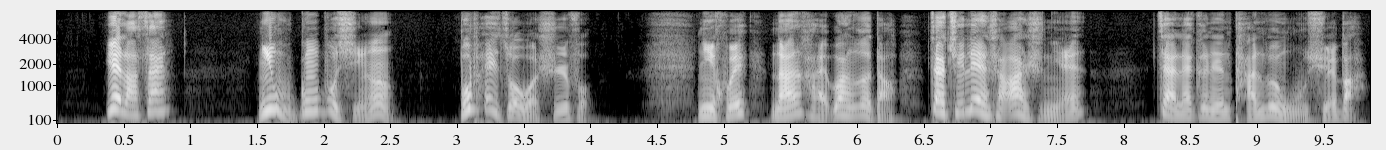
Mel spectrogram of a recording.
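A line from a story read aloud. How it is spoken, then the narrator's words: Eager interrupting. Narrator (Chinese): 段誉已抢着说道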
